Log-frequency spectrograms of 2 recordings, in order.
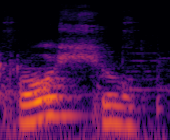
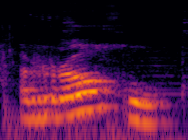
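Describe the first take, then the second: First: The middle consonant is a soft sh sound. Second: The middle consonant is a throaty rasping sound. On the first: This is the medieval form. "era muito comum o som de sh" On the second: This is the modern form. "esse som mais parecendo um R para dentro"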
